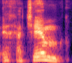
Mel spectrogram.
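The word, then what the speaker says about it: שֵׁם: bendito su diente decía no tenemos que corregir esa pronunciación esem con m al final no con N y así entonces para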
